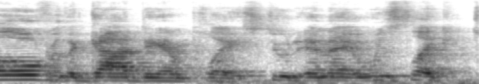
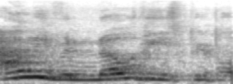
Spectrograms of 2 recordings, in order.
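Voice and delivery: panicked realization; 6 semitones higher, 5 dB louder, faster than usual. Retold or imitated. Sudden drunk realization.

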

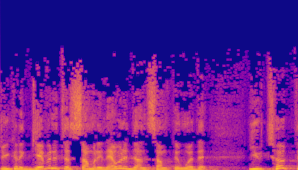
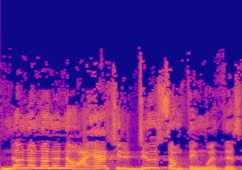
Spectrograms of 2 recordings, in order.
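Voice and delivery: master going berserk; 7 semitones higher than usual. Retold or imitated. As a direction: blow up at the lazy servant. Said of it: "Master goes berserk".

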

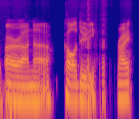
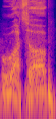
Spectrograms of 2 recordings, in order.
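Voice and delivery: whispered mock metal scream; stage whisper. Shown as a demonstration. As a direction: rasp it out in a whisper. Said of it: "whispering 'cause I can't actually metal scream".

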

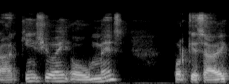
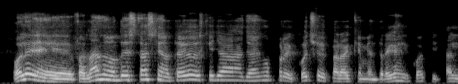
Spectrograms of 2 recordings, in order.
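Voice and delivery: high, loud mock caller fading back down; phone call impression that starts loud and settles; imitating boss on phone; 8 semitones higher, 3 dB louder than usual. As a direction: play the boss calling, eager and pushy. Boss calling on phone, retold.

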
